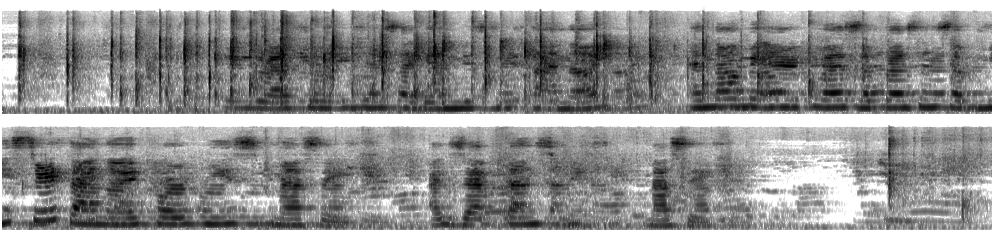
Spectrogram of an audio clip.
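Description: A young woman sings through a microphone.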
